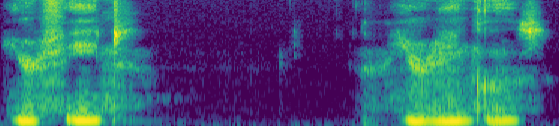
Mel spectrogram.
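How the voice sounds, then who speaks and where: Low, slow, whispering witch played by a woman. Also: little pitch movement, mellow, slight background noise, exaggerated voice. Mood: calm, soothing. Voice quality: breathy, whispery. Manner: slow, soothing, deliberate. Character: gentle witch bookseller soothing a customer to sleep. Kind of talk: soft-spoken ASMR sleep roleplay, guided relaxation.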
